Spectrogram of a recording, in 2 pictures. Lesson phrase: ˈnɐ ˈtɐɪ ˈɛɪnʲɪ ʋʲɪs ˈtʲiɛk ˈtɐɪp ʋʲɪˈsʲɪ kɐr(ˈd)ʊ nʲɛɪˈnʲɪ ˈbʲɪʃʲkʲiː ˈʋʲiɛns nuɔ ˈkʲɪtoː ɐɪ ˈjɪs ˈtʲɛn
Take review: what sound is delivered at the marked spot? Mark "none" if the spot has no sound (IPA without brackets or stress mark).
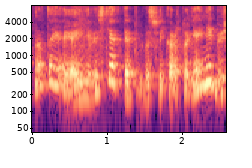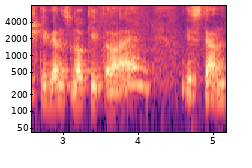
t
